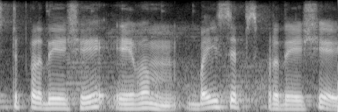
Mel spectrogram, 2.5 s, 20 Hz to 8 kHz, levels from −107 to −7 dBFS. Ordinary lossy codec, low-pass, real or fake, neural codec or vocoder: Opus, 32 kbps; 7.2 kHz; real; none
